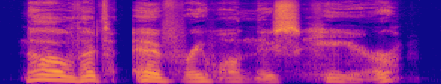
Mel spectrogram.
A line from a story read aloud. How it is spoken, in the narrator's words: Stenson grunted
